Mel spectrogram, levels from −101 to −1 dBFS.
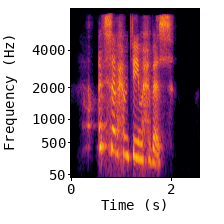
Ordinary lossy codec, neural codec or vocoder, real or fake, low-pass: AAC, 32 kbps; autoencoder, 48 kHz, 32 numbers a frame, DAC-VAE, trained on Japanese speech; fake; 7.2 kHz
